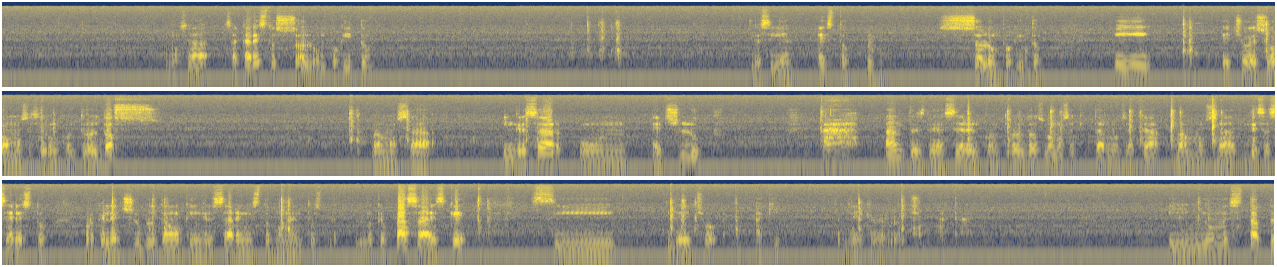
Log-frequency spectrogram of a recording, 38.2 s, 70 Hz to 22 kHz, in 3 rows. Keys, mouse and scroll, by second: 0.0-1.2 drag, 1.2 right click, 1.9-3.4 drag, 3.6 ctrl+z, 4.0 ctrl+middle click, 4.9 click, 6.2 click, 9.4 Tab, 10.7 ctrl+2, 12.2-13.6 drag, 13.8 Tab, 15.6 ctrl+r, 18.5 Escape, 19.3-20.3 drag, 20.3 ctrl+z, 21.5 z, 23.1-24.1 drag, 24.5 ctrl+r, 25.8 Tab, 26.1-27.1 drag, 27.7 Escape, 28.2-30.2 middle drag, 29.8 ctrl+z, 30.5-31.8 ctrl+middle drag, 32.0 ctrl+r, 35.0 Escape, 36.4 click.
